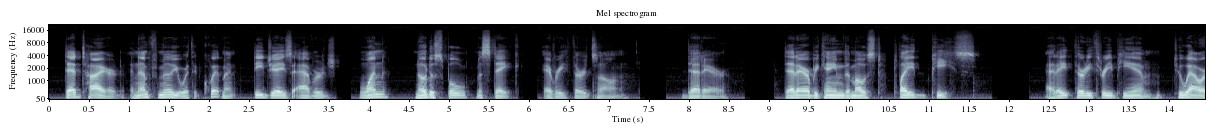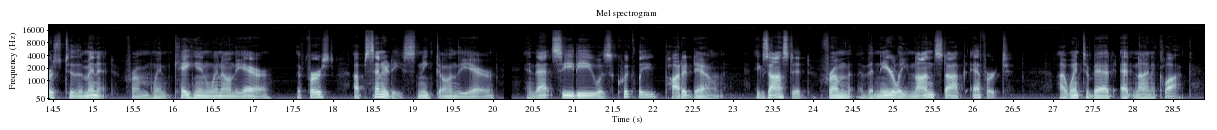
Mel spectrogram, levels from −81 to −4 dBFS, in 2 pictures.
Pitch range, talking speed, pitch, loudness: 90-110 Hz, 135 wpm, 95 Hz, -20 LUFS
